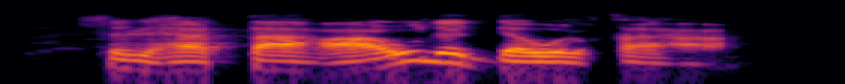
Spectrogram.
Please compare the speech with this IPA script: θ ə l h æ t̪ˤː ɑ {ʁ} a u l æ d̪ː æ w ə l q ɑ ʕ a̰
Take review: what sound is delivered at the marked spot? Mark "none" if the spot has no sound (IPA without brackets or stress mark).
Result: ʕ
